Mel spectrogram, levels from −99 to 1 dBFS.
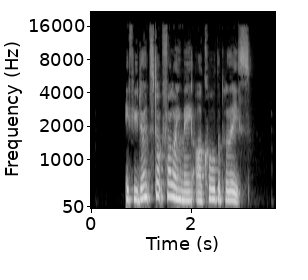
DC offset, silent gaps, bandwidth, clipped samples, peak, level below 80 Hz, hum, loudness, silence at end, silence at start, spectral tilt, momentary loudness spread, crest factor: under 0.1%; none; 16.5 kHz; under 0.1%; -6 dBFS; -58 dBFS; none; -20 LUFS; 0.55 s; 0.7 s; -6.5 dB/octave; 10 LU; 14 dB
